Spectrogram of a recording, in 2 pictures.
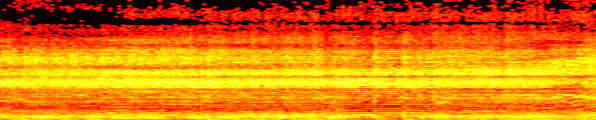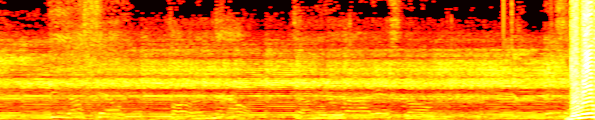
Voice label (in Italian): spot happy noise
